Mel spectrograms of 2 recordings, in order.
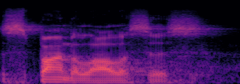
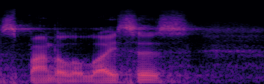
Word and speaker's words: spondylolysis: I've heard some people pronounce it spondylolysis. As you see it more often, you kind of just shorten it up to spondy, just because it's easier.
